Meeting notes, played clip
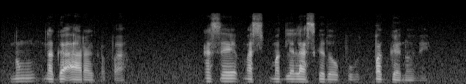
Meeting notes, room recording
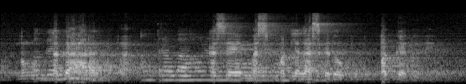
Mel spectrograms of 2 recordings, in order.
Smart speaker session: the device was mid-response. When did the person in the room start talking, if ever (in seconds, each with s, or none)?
0.3 s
